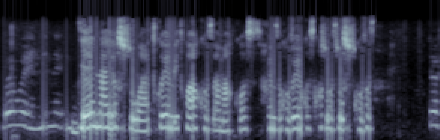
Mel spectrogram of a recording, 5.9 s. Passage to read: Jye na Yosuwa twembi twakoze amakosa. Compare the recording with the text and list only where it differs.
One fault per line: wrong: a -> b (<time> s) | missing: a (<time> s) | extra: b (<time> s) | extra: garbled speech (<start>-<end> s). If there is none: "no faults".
extra: garbled speech (3.6-5.0 s)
